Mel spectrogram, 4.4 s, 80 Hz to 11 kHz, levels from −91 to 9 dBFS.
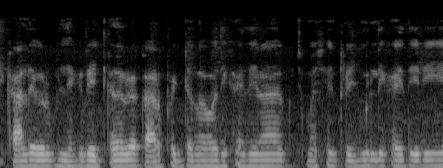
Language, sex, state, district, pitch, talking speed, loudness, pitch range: Hindi, male, Chhattisgarh, Bilaspur, 120 Hz, 150 wpm, -32 LUFS, 115-120 Hz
